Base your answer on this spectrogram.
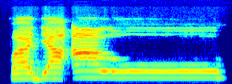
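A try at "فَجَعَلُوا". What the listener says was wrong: Hanya jangan ngangkat alu, itu jangan diangkat. Karena huruf ain itu sifatnya dia tengah-tengah ya, tidak terlalu ditekan, tidak juga terlalu dilepas. Faja'alu.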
